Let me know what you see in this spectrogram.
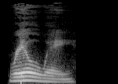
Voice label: "railway", english

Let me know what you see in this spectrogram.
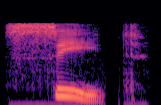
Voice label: "seat", English

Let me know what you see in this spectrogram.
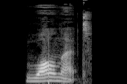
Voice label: "walnut", spelling

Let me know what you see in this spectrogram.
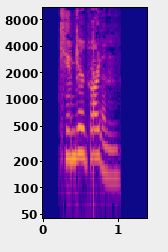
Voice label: "kindergarten", English

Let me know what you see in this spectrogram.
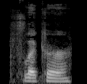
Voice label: "flicker", voice

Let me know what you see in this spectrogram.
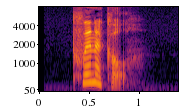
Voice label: "clinical", voice

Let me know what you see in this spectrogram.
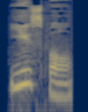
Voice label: "useful", English

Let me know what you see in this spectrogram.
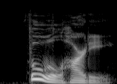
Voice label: "foolhardy", English voice, spelling

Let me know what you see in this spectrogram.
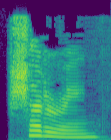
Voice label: "shuttering", English

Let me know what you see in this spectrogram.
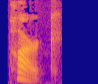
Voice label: "park", English, voice

